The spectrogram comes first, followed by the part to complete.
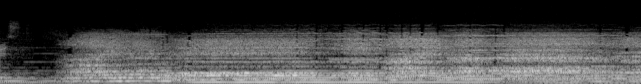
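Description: Old 1941 recording of a chorus singing with orchestra in a German song. The chorus comes in with full held chords about half a second in, after a brief lull, and the sound is band-limited with nothing bright on top.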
